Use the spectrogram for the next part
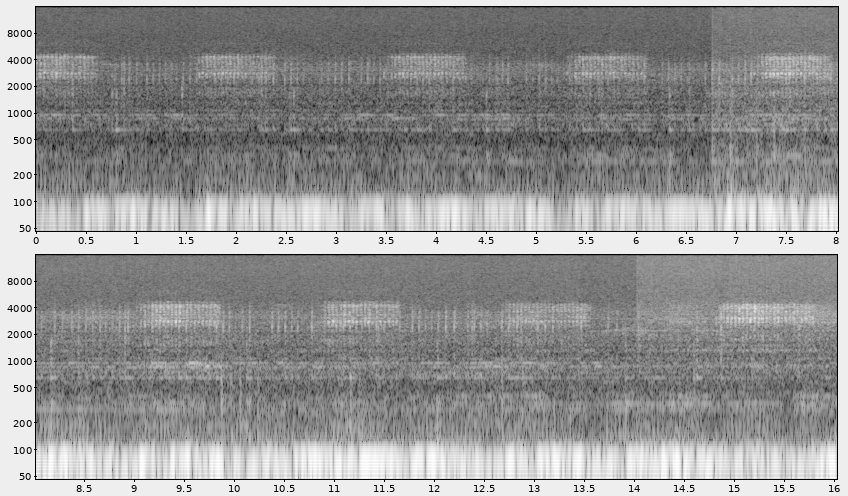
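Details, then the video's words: Sleeping domestic cat lying in an odd, comical position, making a constant deep rumbling purr-like snore with soft hissing breaths about every second and a half, steady throughout the stretch. "شخير القطط"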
